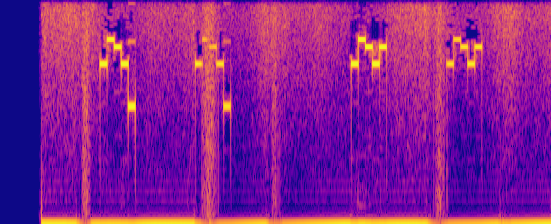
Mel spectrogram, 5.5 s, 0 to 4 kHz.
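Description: Five-tone selective call (ZVEI), heard as quick runs of five tones, tones of about 70 ms. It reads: 88083 88080 88080
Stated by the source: ZVEI five-tone call 88759 received on SDR.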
